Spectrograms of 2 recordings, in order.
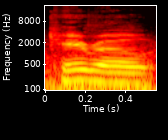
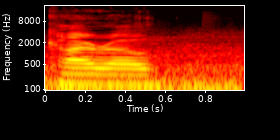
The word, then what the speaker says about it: Cairo: from atlanta georgia to cairo georgia it is pronounced cairo not cairo so make sure if you guys ever come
